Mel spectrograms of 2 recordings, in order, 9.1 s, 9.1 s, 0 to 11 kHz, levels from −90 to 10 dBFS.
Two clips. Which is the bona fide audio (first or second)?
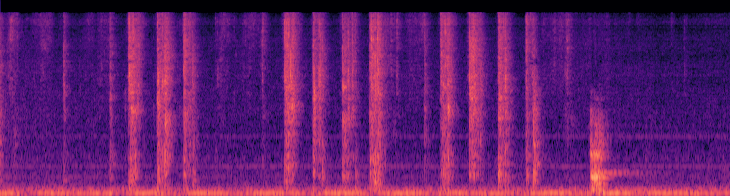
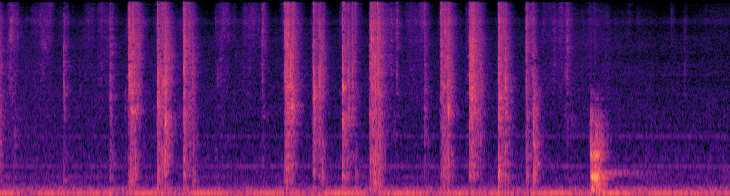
second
